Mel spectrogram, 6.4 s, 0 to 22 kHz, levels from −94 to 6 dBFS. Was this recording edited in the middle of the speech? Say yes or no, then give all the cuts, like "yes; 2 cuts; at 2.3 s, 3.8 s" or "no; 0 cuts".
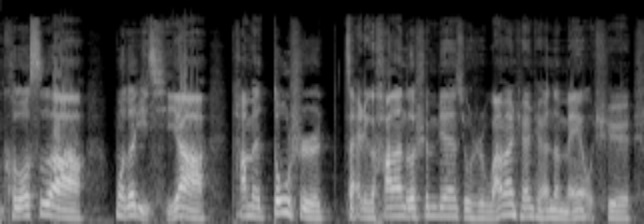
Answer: yes; 2 cuts; at 3.4 s, 4.6 s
